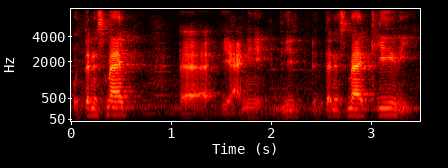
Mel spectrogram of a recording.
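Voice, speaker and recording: A man with an Egyptian Arabic accent hosts a live stream, fielding viewer questions with jokes and sarcasm. His voice is low and slightly bright, lively, and quick. The audio has a roomy echo with music playing underneath.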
